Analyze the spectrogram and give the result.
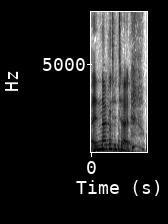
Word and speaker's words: Inuktitut: Inuktitut, which is her mother tongue.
